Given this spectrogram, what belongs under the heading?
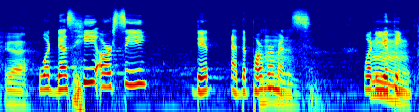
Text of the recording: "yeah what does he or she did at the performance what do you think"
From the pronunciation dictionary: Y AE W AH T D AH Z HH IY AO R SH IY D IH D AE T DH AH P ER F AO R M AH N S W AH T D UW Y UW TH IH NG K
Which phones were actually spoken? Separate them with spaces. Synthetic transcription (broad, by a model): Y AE W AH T D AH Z HH IY AO R S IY D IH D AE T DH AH P ER F AO R M AH N S W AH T D UW Y UW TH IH NG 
